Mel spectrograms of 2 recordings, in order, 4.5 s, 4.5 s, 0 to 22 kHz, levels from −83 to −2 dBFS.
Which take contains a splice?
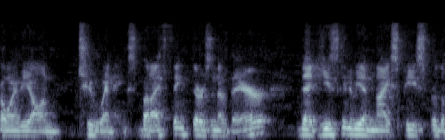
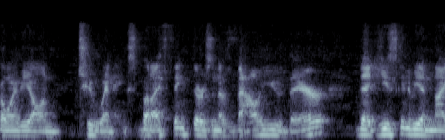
first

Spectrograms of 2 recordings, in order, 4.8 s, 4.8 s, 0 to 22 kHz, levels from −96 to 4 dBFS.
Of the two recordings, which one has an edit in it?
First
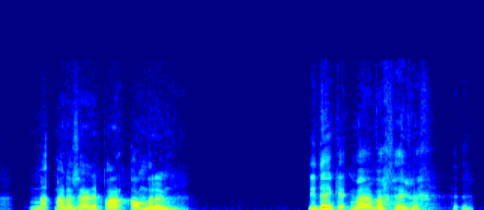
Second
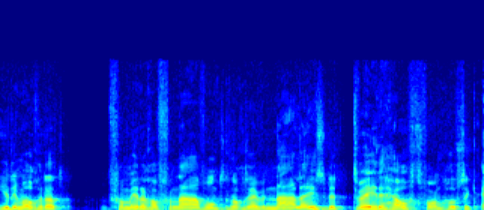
second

